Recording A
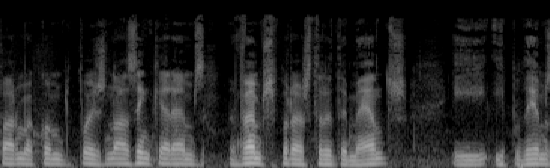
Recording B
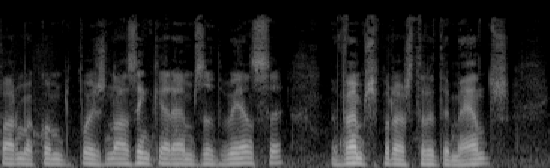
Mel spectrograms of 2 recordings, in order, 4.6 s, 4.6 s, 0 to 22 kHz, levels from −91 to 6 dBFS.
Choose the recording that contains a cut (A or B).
A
